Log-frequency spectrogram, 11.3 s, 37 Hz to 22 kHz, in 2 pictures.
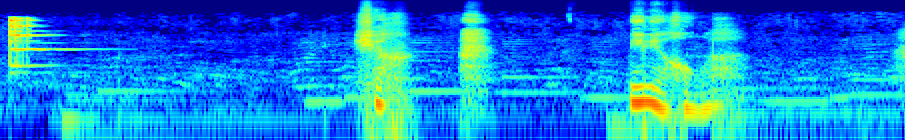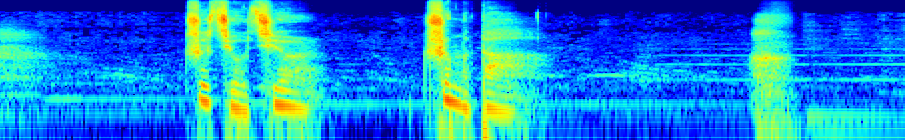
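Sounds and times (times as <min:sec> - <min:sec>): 
glasses clinking in a toast: 0:00.0 - 0:00.7
speech: 0:02.2 - 0:02.6, 0:03.9 - 0:04.7, 0:06.9 - 0:07.7, 0:08.3 - 0:09.0.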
